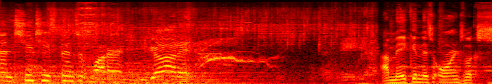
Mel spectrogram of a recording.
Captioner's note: laughs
